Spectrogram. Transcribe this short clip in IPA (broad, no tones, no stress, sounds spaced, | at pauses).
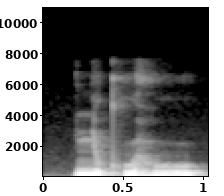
ɲ ə kʷʰ ə ɦ u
